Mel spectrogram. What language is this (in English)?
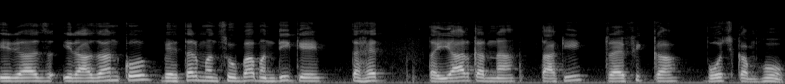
Urdu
